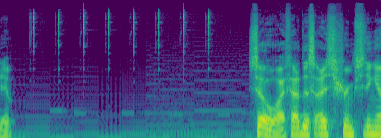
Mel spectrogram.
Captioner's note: stopwatch ticks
